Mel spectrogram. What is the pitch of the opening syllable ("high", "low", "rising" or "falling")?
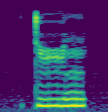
high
